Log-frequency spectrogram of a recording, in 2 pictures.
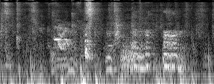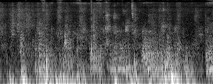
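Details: Papillon dog giving soft, high whimpering and yipping notes in short uneven bursts, over a low rumbling background with human voices mixed in.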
